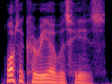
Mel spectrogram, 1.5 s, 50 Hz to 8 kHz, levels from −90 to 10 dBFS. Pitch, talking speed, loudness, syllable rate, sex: 125 Hz, 200 wpm, -19 LUFS, 4.7 syllables/s, male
